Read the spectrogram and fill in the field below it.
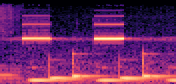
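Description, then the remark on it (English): A male cricket's high, buzzy chirp, made by rubbing the toothed underside of its wings against a scraper on their tops, repeats in short pulsed bursts about every three-quarters of a second, over a low, stepping tonal background that sounds like music. “Male crickets can use their songs to attract a lady cricket or to tell other male crickets to back off.”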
